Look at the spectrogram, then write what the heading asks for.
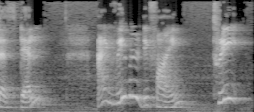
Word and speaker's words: del: We will be looking at the operator, vector operator called del, pronounced as del, and we will define three functions of a vector: the gradient, the divergence and the curl.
